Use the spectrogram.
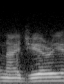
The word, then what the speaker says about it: Nigeria: Could you tell us something about Nigeria? Is that the way you pronounce it? Yeah, Nigeria. Nigeria, yeah?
